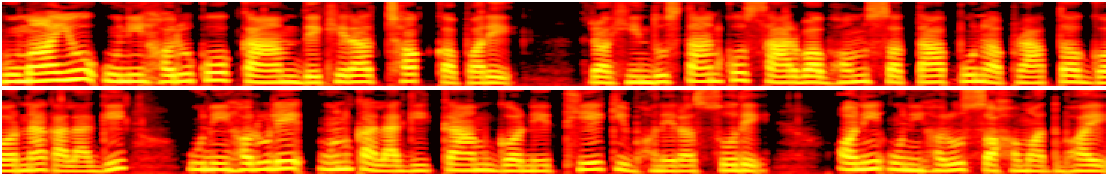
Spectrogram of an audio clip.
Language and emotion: Nepali, neutral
